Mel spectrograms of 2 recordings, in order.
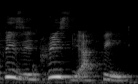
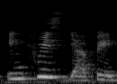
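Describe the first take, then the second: First: Louder appeal to the government; loud plea. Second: "Increase" stressed, each word slowed; slow repeat. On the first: Vlogger begging the government to raise nurses' pay, loud plea. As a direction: call out firmly, pleading. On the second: Vlogger repeating her demand for nurses' pay, slow and deliberate. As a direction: spell the plea out slowly. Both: Real, not acted.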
